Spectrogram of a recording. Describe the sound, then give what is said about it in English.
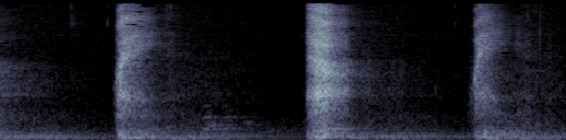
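Breathing that imitates a divine name: three breathy, sighing bursts roughly two seconds apart, each starting abruptly and fading out, quiet and separated by near-silence with a faint low hum. “the word Yahweh, back in the original text, it was said that it didn't really have vowels. So when you said it, your breath, you'd go,”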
